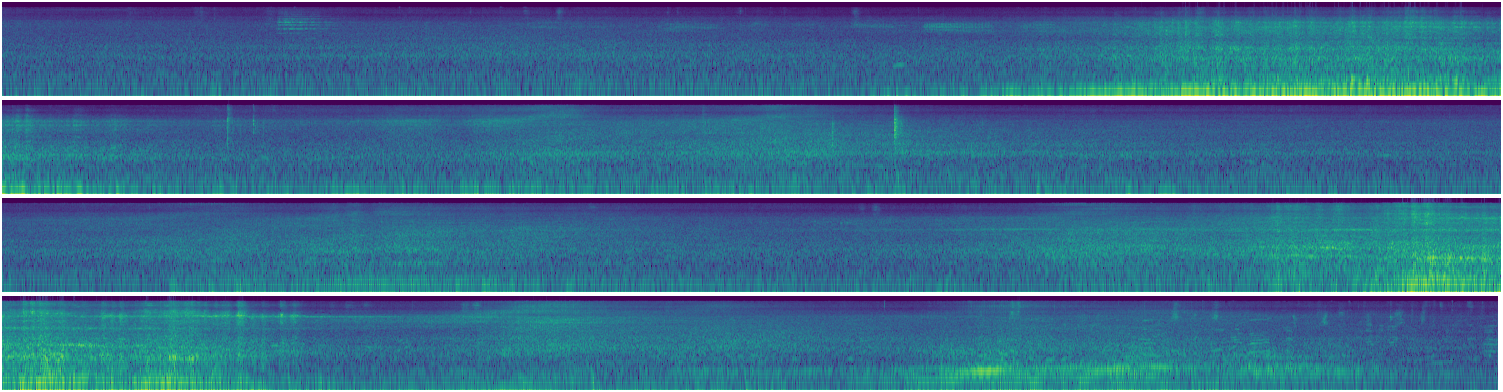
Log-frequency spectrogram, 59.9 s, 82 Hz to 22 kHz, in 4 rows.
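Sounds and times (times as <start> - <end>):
cars passing: 0.0 - 59.9
tram passing with whine: 0.0 - 59.9
passersby voices: 30.8 - 59.9.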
